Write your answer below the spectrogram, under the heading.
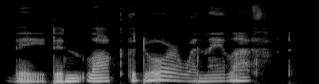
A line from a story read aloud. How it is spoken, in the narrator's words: the hag croaked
